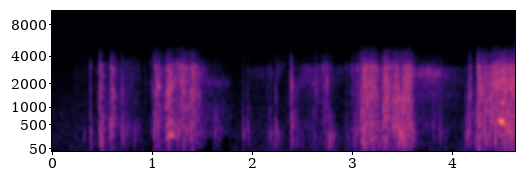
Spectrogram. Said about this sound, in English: Okay, here we go. I'm opening up. I'm unfolding the paper now.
